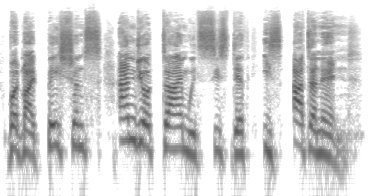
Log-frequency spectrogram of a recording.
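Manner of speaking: high, heated final warning; angry dismissal. Acted. Officer throwing an agent out of SysDef, angry. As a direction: patience snapping, pitch well up.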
